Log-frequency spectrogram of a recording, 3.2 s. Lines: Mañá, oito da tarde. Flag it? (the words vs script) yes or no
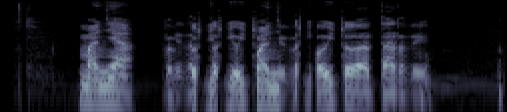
yes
